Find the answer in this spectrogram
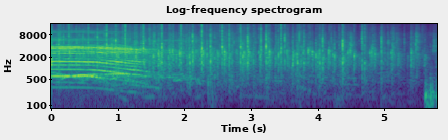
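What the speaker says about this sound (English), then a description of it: "Start clapping, lift it over," A comedy club audience in Liverpool claps and cheers as a comedian is introduced, opening with loud whoops and shouts over clapping, then settling into steady dense applause that continues to the end.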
